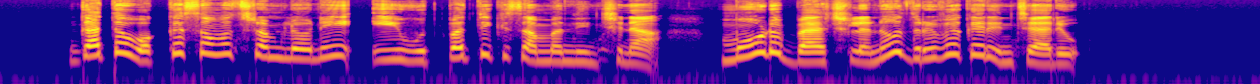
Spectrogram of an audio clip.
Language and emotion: Telugu, neutral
